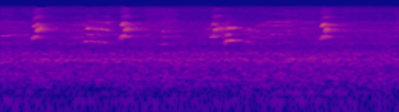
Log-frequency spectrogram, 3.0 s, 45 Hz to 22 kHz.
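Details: Hungry baby magpie calling out to let everyone know, recorded 13 October 2015: short bright repeated calls with harmonics, roughly every half second to second, over a steady background hiss.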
